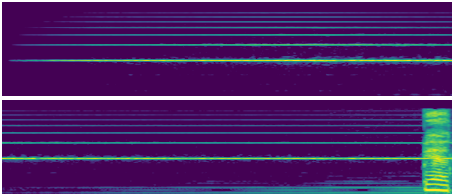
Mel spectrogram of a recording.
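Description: Ambient intro music: a steady, high, pure tone held over a low drone that swells in during the first second or two.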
